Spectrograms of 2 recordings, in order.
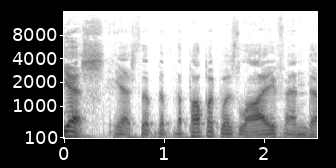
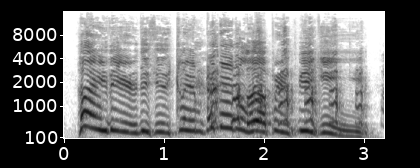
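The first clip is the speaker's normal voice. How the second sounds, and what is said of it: Comic character voice. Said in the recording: “I will now do my imitation of Klemke Diddlehopper”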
